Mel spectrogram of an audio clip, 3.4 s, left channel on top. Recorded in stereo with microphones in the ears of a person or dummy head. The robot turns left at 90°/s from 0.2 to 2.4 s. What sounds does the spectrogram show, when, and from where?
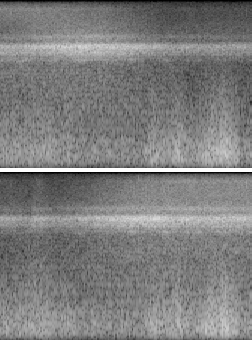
0.0 s an insect: 120° left; by 3.4 s 75° right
